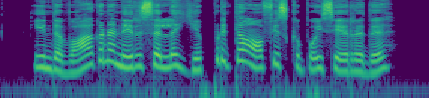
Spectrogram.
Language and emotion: Tamil, sad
